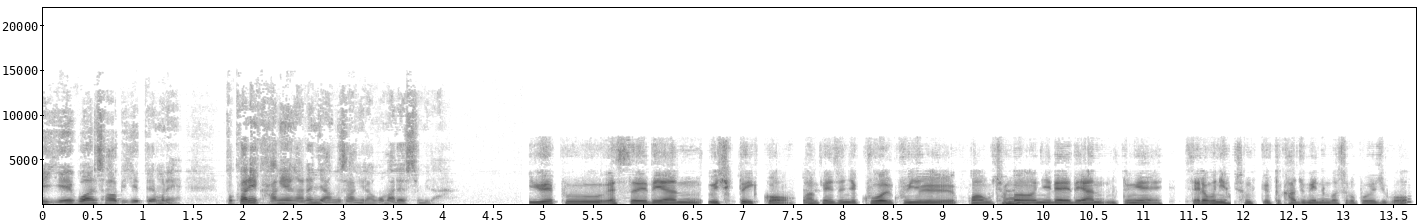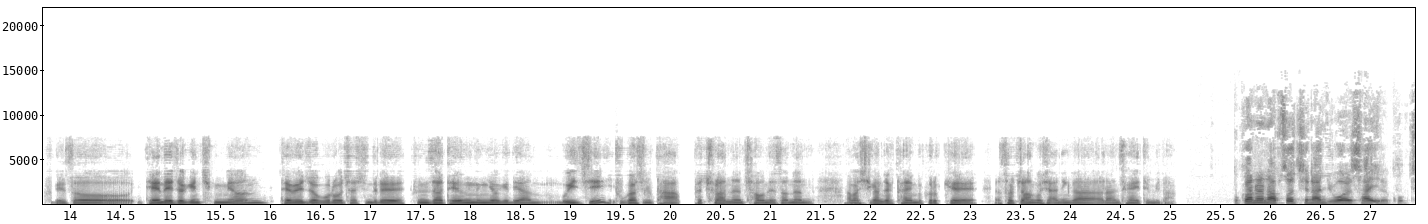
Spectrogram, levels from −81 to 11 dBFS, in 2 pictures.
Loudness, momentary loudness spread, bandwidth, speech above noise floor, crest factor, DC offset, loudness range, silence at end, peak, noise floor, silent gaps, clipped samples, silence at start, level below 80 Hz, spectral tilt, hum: -27 LUFS; 10 LU; 14.5 kHz; 41 dB; 22 dB; under 0.1%; 5 LU; 0 s; -4 dBFS; -67 dBFS; 20.17-20.21 s; under 0.1%; 0 s; -60 dBFS; -5.5 dB/octave; none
